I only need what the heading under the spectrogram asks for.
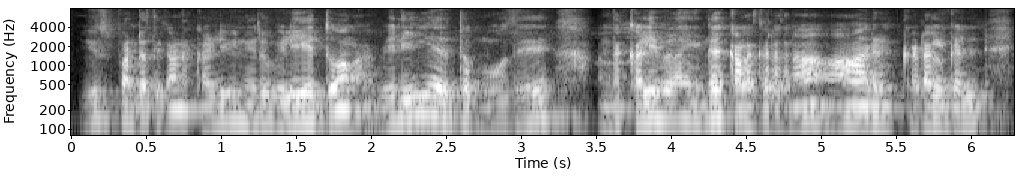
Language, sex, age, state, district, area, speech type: Tamil, male, 18-30, Tamil Nadu, Nagapattinam, rural, spontaneous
